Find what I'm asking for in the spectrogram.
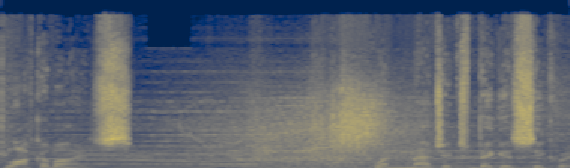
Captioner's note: graphics whooshing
